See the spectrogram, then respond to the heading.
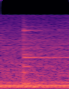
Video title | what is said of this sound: Fender Blues Junior......Has the blues??? | I get a little bit of a ring now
